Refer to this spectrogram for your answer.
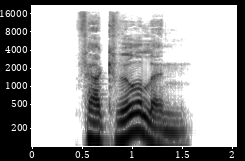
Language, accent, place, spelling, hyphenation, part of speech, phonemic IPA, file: German, Germany, Berlin, verquirlen, ver‧quir‧len, verb, /fɛɐ̯ˈkvɪʁlən/, De-verquirlen.ogg
- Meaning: to whisk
